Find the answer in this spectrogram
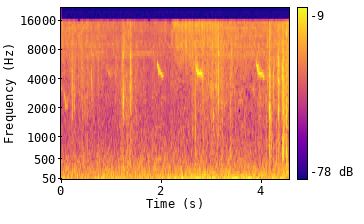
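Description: A small bird chirping in the distance: three short high notes that fall in pitch, over faint outdoor ambience. There are a few soft clicks near the end.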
